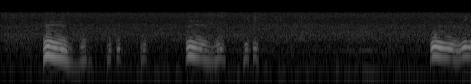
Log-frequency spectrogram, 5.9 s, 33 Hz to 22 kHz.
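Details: Eurasian eagle-owl in the Eifel, Germany, recorded 4 February 2014: three drawn-out, wavering, harmonic calls, each about half a second, with short clipped notes in between, over a low rumbling background.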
